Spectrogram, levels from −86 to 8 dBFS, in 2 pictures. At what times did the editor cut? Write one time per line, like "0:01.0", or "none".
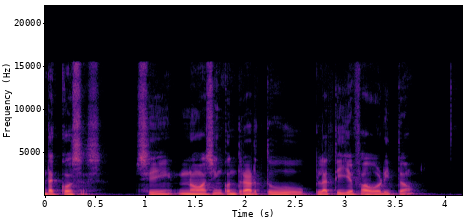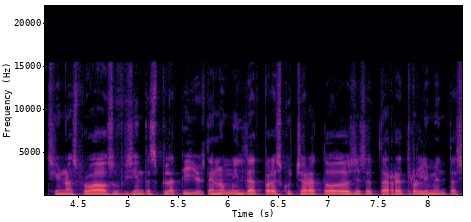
0:05.8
